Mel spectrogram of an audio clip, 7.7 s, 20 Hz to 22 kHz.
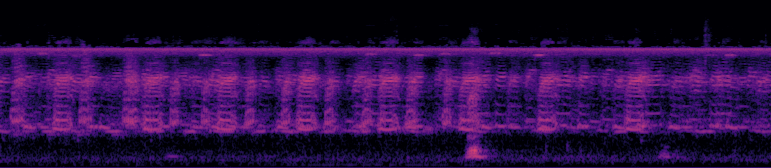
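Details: Hyla cinerea, the green tree frog, calling in a pond chorus around 9 pm in early June: rhythmic nasal honks repeating about every second over a steady high hum, a short lower croak midway.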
